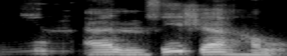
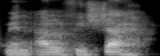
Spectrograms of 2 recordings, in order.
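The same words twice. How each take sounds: First: The final r is clearly and fully pronounced. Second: The final r is dropped and not heard. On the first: The speaker calls it right. "saya contohkan dulu" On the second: The speaker calls it wrong. "rohnya hilang semua"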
